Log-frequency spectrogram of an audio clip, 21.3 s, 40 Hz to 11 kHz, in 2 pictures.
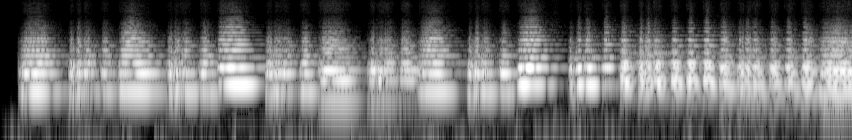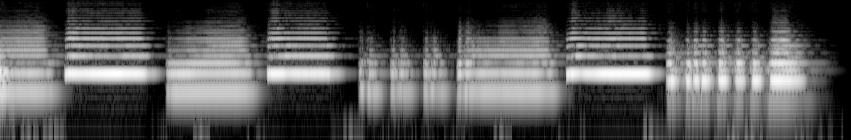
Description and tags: An exciting hunting horn call in D major for 4 horns, from the beginning of Haydn's 31st Symphony "Hornsignal." Recorded with a Zoom h4n placed about a metre behind the bell.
